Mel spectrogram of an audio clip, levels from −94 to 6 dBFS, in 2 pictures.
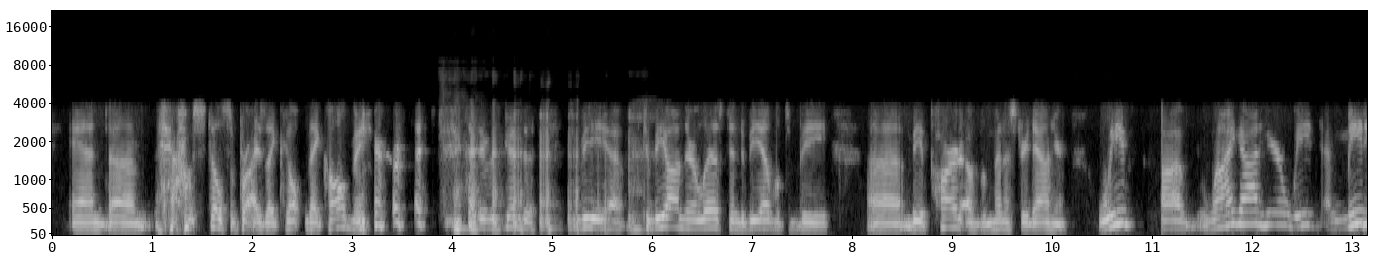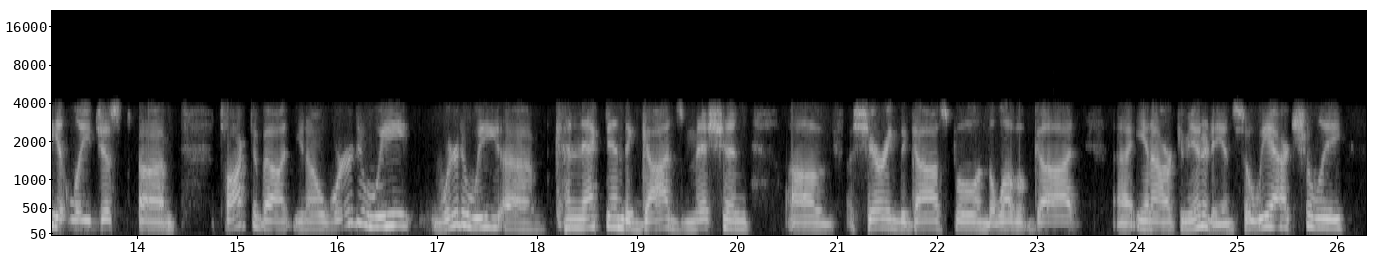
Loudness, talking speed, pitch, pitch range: -26 LUFS, 185 wpm, 140 Hz, 125-170 Hz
